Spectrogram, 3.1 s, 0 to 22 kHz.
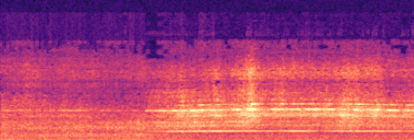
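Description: A jet aircraft engine in Battlefield 2042 roars steadily, a continuous rushing drone with a thin whine on top, heard alone without talk.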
